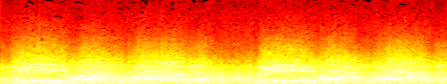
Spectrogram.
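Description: A large crowd at a Wallace rally cheers and chants loudly, interrupting his speech, many voices blending into a continuous roar with rhythmic, rising-and-falling swells of shouted chanting of "We want Wallace!" throughout.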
